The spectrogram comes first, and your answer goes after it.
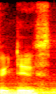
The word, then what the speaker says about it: Redyoos: So reduce is spelled R E D Y O O S and it was actually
